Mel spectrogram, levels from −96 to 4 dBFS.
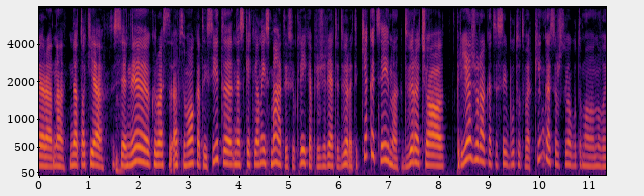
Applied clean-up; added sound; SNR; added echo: none; none; none; none.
